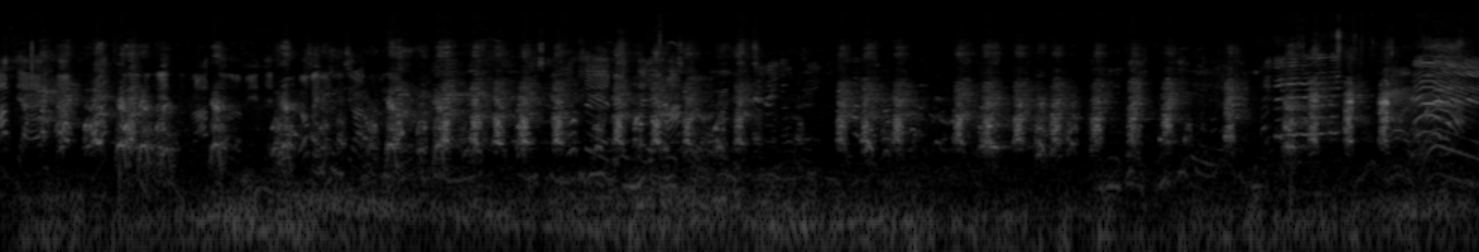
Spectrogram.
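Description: A dog barking and yipping excitedly over and over, several short calls a second, with a low steady rumble underneath.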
